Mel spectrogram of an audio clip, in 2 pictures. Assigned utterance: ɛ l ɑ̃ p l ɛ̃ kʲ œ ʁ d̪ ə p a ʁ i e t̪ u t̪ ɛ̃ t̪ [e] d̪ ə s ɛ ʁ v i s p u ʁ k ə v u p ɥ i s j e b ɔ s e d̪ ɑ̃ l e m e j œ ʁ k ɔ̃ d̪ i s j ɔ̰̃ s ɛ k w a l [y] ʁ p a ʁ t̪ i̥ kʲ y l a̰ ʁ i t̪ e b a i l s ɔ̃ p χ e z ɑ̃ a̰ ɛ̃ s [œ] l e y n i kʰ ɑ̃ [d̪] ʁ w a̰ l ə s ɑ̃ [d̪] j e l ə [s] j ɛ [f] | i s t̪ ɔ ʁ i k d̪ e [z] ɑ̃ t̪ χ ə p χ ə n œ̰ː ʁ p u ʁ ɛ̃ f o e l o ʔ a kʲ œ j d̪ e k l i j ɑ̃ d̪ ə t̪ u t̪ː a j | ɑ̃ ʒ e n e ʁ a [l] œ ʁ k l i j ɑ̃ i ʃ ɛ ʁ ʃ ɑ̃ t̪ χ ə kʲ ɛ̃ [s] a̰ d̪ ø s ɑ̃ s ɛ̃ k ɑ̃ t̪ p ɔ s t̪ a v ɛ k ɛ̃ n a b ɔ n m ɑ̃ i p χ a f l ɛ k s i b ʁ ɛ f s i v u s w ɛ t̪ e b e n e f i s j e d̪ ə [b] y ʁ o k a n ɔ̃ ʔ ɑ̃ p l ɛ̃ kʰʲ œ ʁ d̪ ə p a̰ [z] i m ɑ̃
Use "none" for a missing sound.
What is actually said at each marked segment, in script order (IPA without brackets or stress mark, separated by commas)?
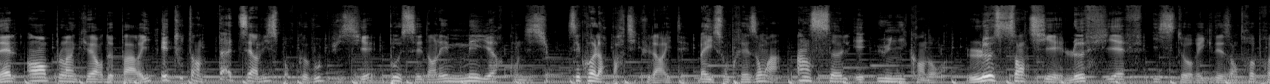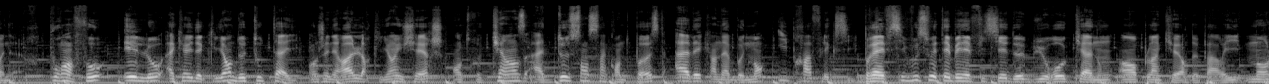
a, œ, œ, d̪, t̪, f, f, z, lː, z, b, ʁ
